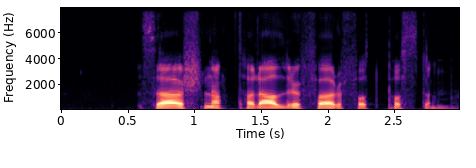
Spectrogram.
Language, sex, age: Swedish, male, 21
